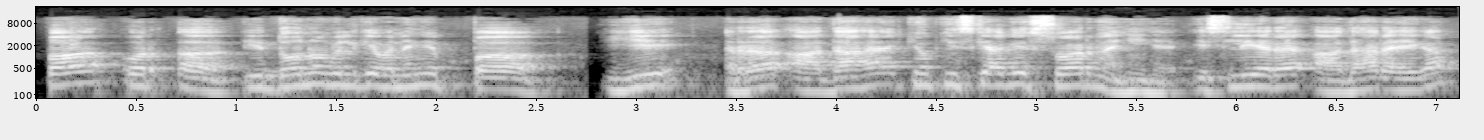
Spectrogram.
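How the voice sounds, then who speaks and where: A male teacher giving a recorded lesson, slowly explaining words one by one and translating each. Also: a little high, fairly bright tone. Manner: slow, explains word by word with translations.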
